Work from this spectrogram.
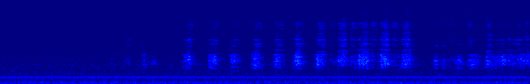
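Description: A thin makeup brush held in the fingers makes short, quick scratching strokes across the eyebrow area of a flat paper face chart clipped to a clipboard. The soft, papery scratches repeat in a loose rhythm with a bright, hissy edge. They sit over a steady low hum and a faint constant tone.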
